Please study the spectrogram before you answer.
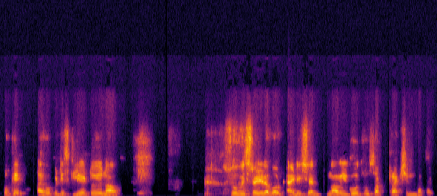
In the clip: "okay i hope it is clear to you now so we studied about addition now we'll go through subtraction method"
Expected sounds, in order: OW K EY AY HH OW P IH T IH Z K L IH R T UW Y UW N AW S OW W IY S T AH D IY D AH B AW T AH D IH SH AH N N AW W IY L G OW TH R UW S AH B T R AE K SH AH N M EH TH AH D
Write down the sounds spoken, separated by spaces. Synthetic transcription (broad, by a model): OW K EY AY HH OW P IH T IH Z K L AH R T UW Y UW N AW S OW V IY S T AH D IY D AH B AW T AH D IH SH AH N N AW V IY L G OW T R UW S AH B T R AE K SH AH N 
